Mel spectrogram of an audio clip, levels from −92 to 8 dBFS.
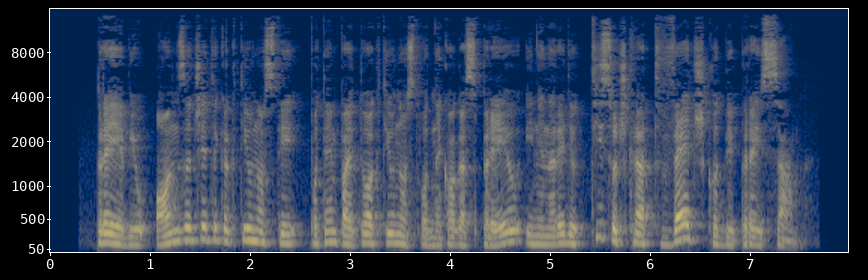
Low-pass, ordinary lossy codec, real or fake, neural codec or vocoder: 14.4 kHz; MP3, 96 kbps; real; none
